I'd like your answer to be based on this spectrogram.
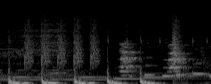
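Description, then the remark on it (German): The speaker's own dogs bark repeatedly in the background in quick, uneven bursts, about five or six sharp barks mixed with yips, with a faint trace of voice underneath. “Jawohl, meine Hunde meckern auch schon im Hintergrund.”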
